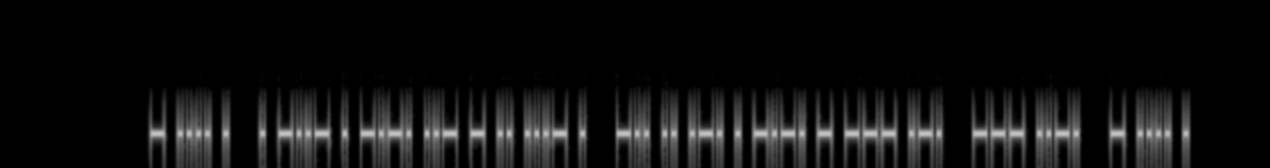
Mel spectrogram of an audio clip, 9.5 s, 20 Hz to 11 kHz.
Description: Morse code, heard as a keyed tone, about 34 wpm, 700 Hz. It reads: THE EXECUTIVE DIRECTOR OF THE
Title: Sets of 5 Words Encore 35wpm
